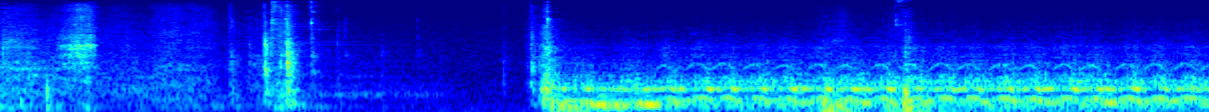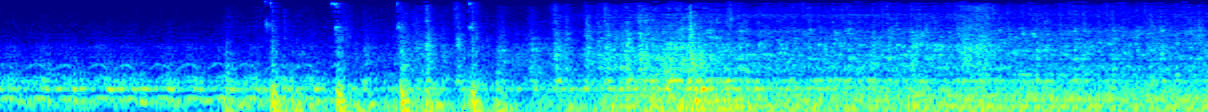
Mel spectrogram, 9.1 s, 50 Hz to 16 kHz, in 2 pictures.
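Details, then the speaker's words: 1963 Oldsmobile V8, cold start with choke set after reassembly; catches after short crank, lumpy uneven idle with faint puffing tick; worn engine needing rebuild, small exhaust leak. "oh there's less of an exhaust leak after I fix that"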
